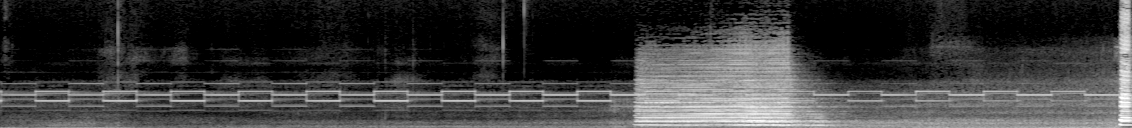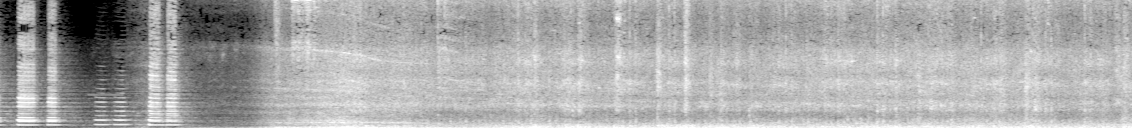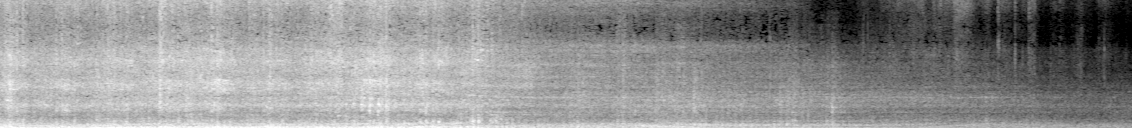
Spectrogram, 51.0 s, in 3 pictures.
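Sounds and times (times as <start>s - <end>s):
train horn short blasts: 9.5s - 12.5s, 16.8s - 20.0s
train passing with wheel clatter: 9.5s - 50.9s.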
